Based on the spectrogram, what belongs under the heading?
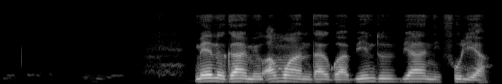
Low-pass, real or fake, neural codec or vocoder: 10.8 kHz; fake; autoencoder, 48 kHz, 32 numbers a frame, DAC-VAE, trained on Japanese speech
